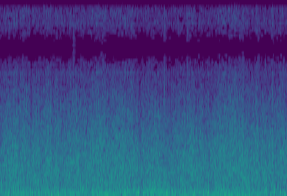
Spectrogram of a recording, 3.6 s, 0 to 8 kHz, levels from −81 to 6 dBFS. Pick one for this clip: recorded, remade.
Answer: recorded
